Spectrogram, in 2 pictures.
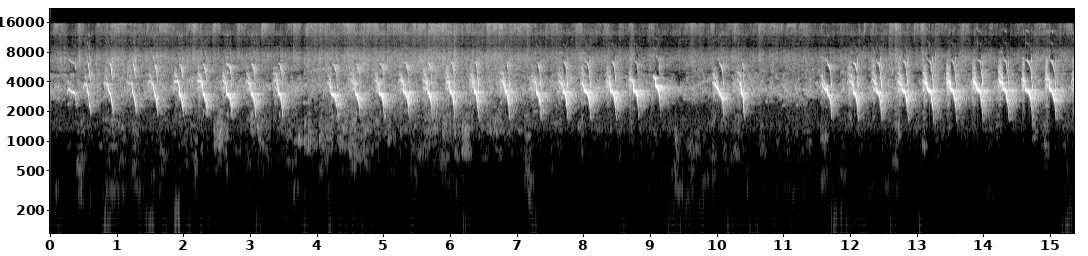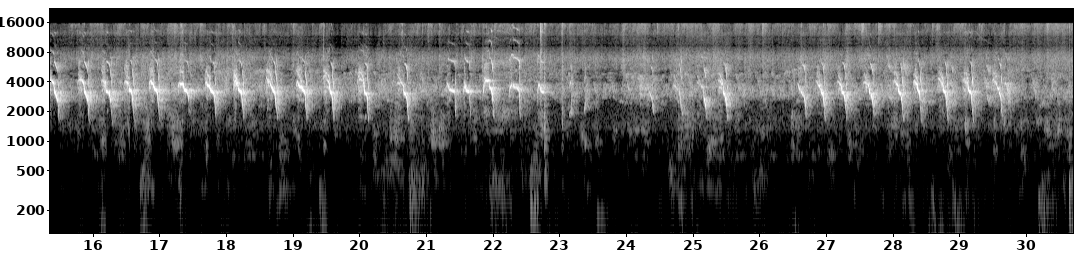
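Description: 12-day-old Australorp chick peeping loudly and insistently: high, short peeps that each fall slightly in pitch, about three a second, in long runs with two short breaks.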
